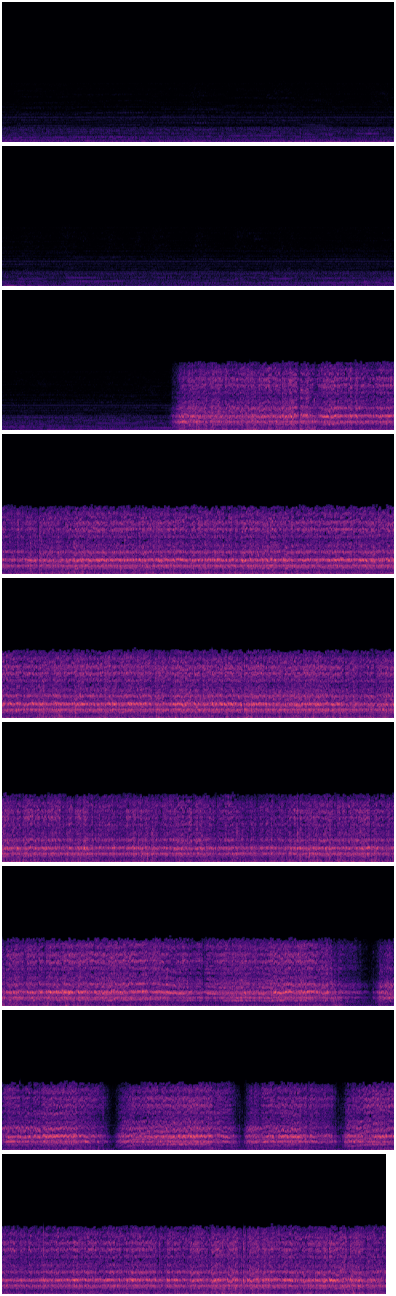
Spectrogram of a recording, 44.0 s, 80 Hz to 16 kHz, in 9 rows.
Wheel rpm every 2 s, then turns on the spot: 0, 0, 0, 0, 0, 0, 170, 230, 230, 230, 230, 230, 230, 230, 230, 220, 170, 120, 120, 150, 230, 230.
none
